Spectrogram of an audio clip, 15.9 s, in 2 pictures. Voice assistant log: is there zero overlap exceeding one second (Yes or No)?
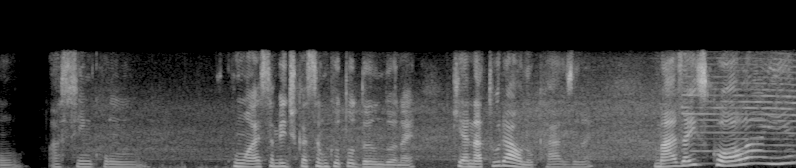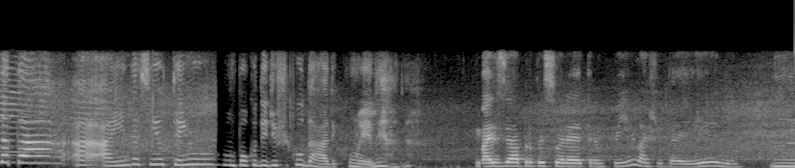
Yes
